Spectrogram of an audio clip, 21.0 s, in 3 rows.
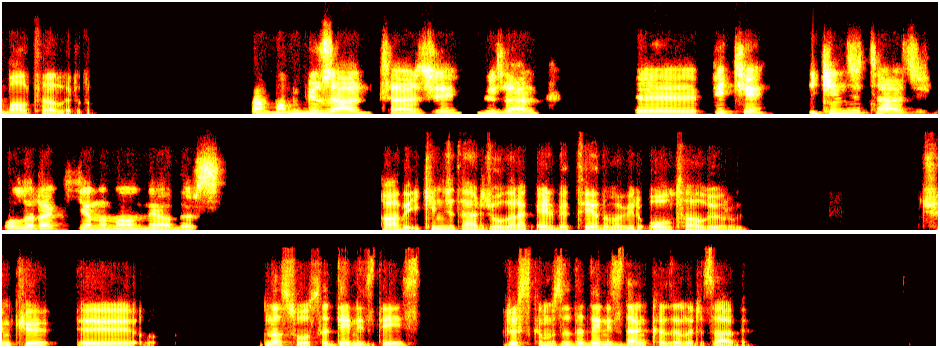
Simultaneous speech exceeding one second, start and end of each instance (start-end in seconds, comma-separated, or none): none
